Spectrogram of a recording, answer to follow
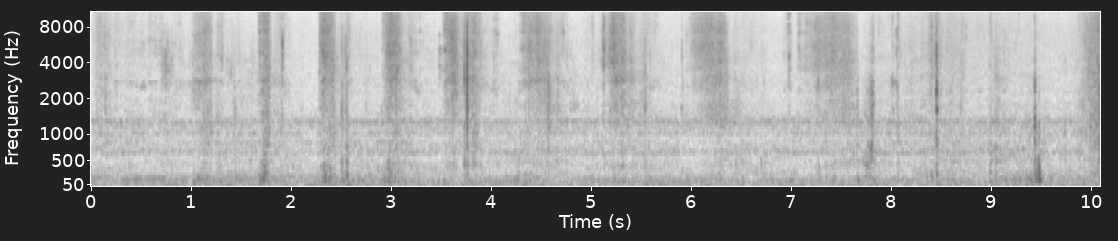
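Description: Loose, dry soil being dug and scraped, with clods of dirt falling and scattering in short irregular scrapes and patters, about one every half second to a second, over a faint steady hum.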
